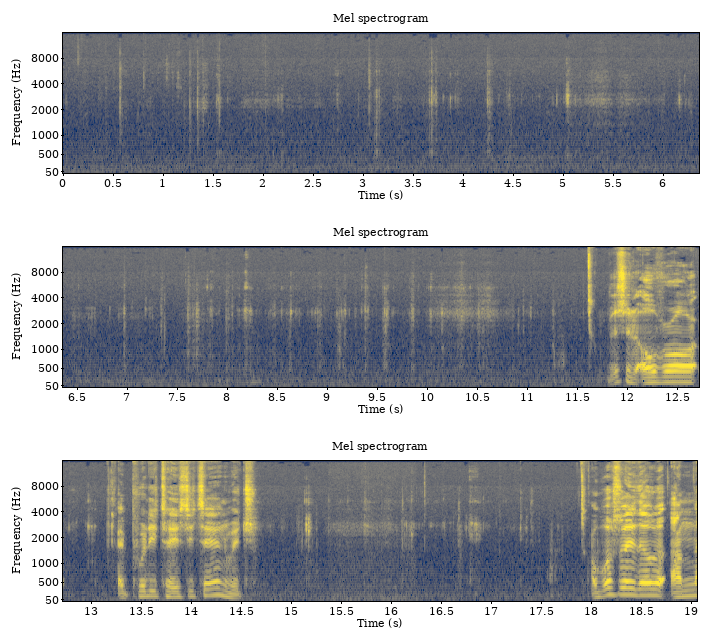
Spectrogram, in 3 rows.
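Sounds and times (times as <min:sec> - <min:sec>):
chewing with mouth clicks: 0:00.2 - 0:11.8, 0:12.7 - 0:13.3, 0:14.6 - 0:18.0.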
